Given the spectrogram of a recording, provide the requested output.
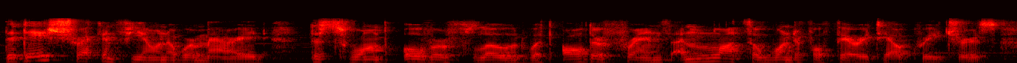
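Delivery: ordinary delivery, nothing marked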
